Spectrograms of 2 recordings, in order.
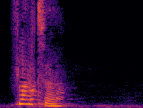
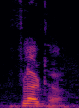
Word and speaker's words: flatter: Verb आपकी कैसे pronounce करेंगे इसको, देखो, flatter, फ्लटर, फ्लैटर, फ्लैट, फ्लैट होता है बिल्कुल फ्लैट, और फ्लैटर, और टा पे रुक जाना, आर मत बोलना ब्रिटिश में, flatter, फ्लैटर।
